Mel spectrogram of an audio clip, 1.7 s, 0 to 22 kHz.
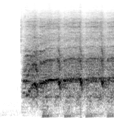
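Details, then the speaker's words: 1985 Honda Sabre V65 cranking on the starter during a compression test, fuel cut relay disconnected so the pump stays off: even, strong pulses about three a second, no drag or clunk; 170 PSI, fogging oil in cylinder. "Wow, and of course there is a little oil in there, but that's 170. I only put a little bit of fogging oil in there though, but that's 170 PSI."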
